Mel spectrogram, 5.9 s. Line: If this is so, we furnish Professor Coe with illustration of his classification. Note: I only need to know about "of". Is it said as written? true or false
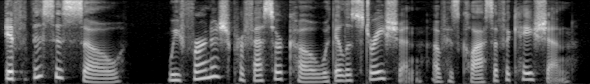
true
